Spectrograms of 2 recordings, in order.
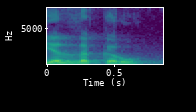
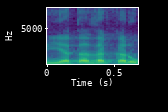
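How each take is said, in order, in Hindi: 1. 't' double 'z' में मिल जाता है। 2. 'z' से पहले 't' की आवाज़ बोली जाती है। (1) "पढ़ते हैं यज़्ज़क्करु" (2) "यतज़क्करु को पढ़ते हैं यज़्ज़क्करु"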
